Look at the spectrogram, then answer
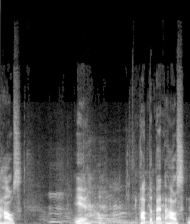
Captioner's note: audience exclaims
